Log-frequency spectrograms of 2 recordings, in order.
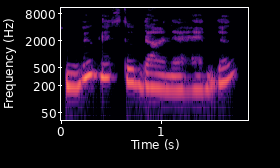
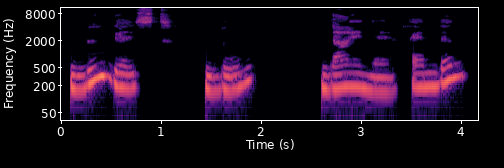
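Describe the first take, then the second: First: Said in the usual way. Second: Very slow, split into two chunks; slow repetition. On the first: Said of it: "teacher models sentence then repeats". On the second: Shown as a demonstration. Teacher repeating the German question slowly for learners. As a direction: break it up slowly so learners can follow. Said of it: "teacher repeats slowly in chunks".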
